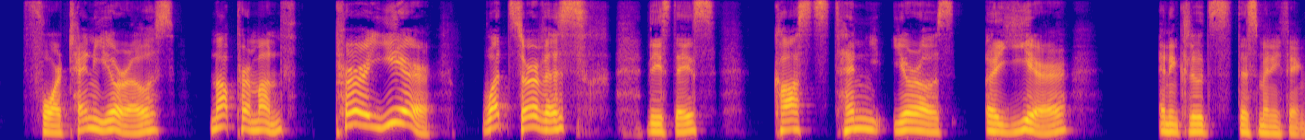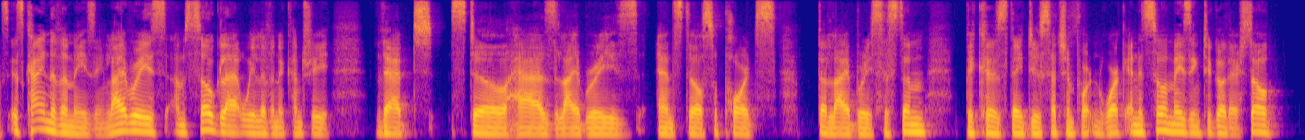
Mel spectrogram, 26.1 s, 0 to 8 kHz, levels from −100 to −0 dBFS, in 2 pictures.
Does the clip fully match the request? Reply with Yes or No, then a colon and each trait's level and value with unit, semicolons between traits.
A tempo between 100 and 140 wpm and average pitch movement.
No: slow, 135 wpm; wide, 6.4 semitones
